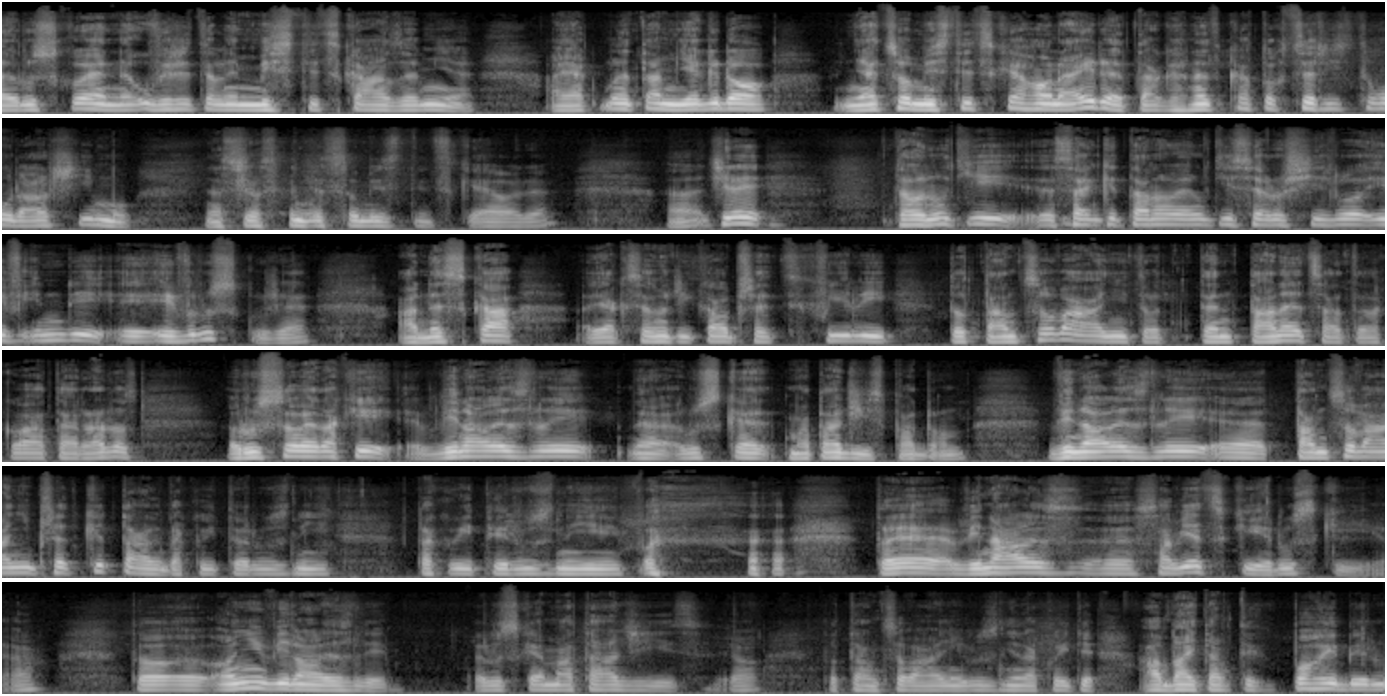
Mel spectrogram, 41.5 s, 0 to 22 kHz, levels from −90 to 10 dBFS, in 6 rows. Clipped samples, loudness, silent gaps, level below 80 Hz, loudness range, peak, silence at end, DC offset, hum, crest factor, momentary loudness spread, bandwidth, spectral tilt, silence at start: under 0.1%; -22 LUFS; none; -62 dBFS; 7 LU; -2 dBFS; 0 s; 0.2%; none; 18 dB; 15 LU; 18 kHz; -6 dB/octave; 0 s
